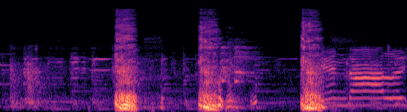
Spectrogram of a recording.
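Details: Coughing fit heard while playing a video game: cough.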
